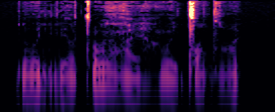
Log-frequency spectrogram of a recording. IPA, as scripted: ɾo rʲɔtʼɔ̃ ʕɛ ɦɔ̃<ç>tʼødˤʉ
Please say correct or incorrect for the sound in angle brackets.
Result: incorrect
